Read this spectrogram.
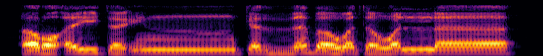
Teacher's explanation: لام پر کھڑی زبر ہے تھوڑا سا لمبا کریں گے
